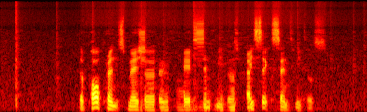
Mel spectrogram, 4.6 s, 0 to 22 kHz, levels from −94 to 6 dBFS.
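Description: Throughout, noise suppressor artifacts are present: the background dips by about 17 dB between phrases and returns under speech, unlike steady room noise, which sits about 19 dB below the speech. From 1.75 to 3.13 s, the speech turns into a rigid metallic buzz at 93.8 Hz, likely from short buffers of about 10.7 ms being replayed while most of the real audio is skipped. Its fixed pitch distinguishes it from the suppressor's irregular warble. Between 3.39 and 3.95 s, speech cut by the noise suppressor swallows about a tenth of a second of soft sounds, dropping them by up to about 13 dB. These are faint, brief losses, not a buzzing replacement.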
